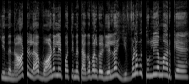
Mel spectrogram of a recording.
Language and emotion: Tamil, surprised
